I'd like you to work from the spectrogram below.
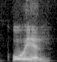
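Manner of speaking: कोयल with a rounded, narrow ओ; कोयल with closed, round first vowel; small-mouthed vowel. Shown as a demonstration. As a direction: barely open the mouth on को in कोयल. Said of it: "छोटा सा मुंह खुल रहा है".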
